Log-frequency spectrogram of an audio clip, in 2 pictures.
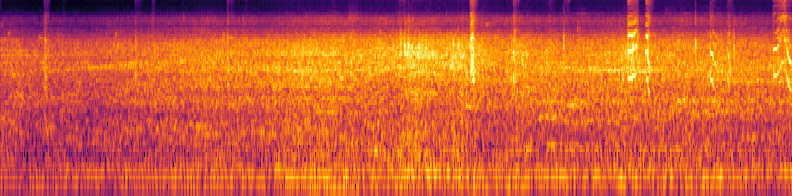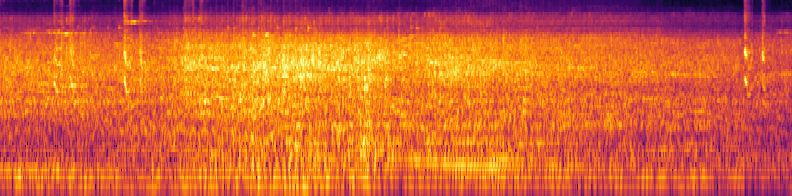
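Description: Road traffic noise, a steady rumble and hiss that swells twice as vehicles pass, with a few faint clicks.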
